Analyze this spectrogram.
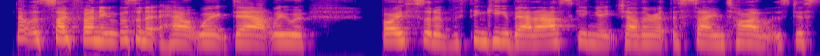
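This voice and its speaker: Against a quiet background, someone with an Australian accent talks at a very fast pace with ordinary pitch variation. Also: woman, fairly high pitch for a woman. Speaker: podcast guest. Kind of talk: casual chat.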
